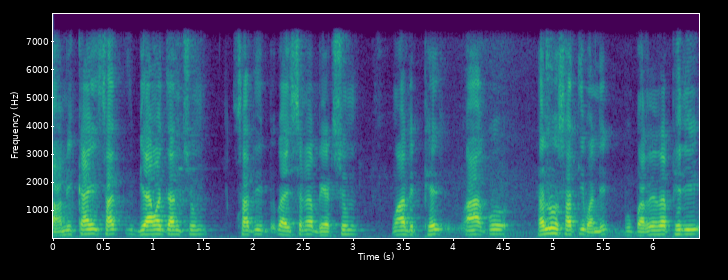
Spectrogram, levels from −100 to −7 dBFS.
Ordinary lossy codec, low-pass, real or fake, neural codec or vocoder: none; 7.2 kHz; real; none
